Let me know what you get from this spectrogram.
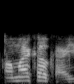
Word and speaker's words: Omar Khokhar: Omar Khokhar, you got it.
